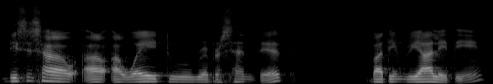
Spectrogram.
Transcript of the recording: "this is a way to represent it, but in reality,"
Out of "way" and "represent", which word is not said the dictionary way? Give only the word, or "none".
represent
